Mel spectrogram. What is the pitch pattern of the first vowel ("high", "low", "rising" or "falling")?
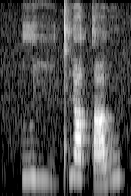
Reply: falling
